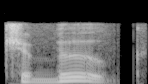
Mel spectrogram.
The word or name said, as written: chibouque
